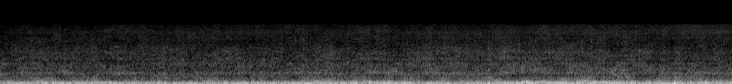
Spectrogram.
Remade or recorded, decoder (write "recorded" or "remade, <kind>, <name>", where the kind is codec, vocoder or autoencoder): remade, codec, SNAC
